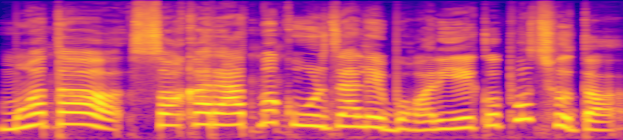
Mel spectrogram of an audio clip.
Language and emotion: Nepali, happy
